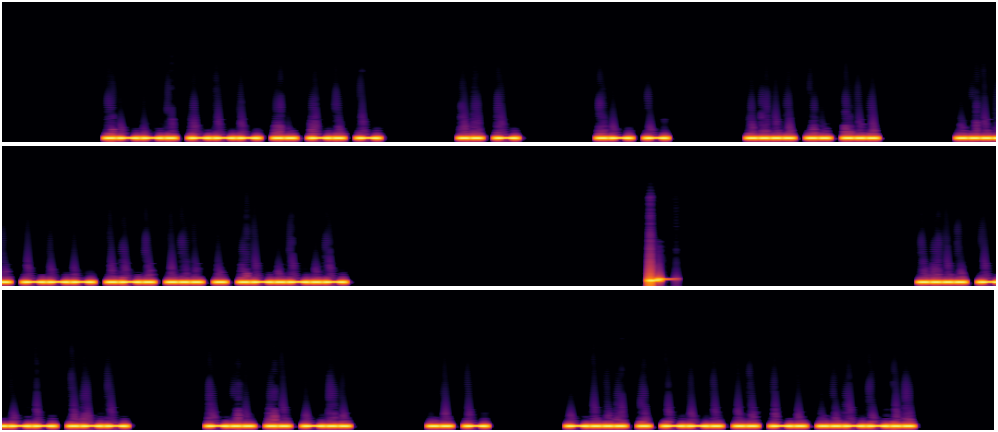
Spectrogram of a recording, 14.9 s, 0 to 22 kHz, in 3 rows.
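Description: Fast Morse code at 40 words per minute sending sentences made from the 300 most common words, with double word spacing: a single steady mid-pitched tone keyed in rapid dots and dashes, grouped into words with long pauses between, plus one sharp click in a gap.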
